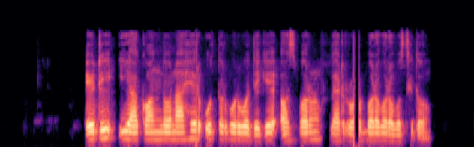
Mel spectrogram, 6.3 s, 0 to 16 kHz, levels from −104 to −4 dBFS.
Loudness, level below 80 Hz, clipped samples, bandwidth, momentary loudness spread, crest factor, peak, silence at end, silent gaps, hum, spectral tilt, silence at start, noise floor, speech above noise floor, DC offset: -19 LUFS; -58 dBFS; under 0.1%; 8 kHz; 9 LU; 18 dB; -2 dBFS; 0.6 s; none; none; -6.5 dB/octave; 1.15 s; -75 dBFS; 57 dB; under 0.1%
